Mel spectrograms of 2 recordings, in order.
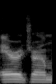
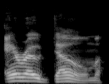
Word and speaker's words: Aerodrome: I cover the first time we actually talked about aerodrome. Let me hit the skip ad. Boom. There we go. I actually mispronounced it, Josh. I said Aerodome.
